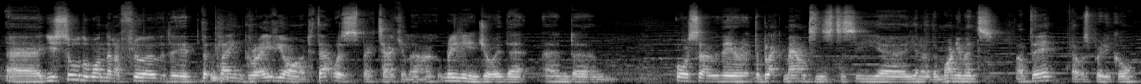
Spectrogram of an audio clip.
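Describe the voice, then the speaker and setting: A man's voice: medium pitch, fairly even intonation, moderate pace, faint music behind. A man chatting casually and informally as he streams a flight simulator to viewers. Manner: matey, informal. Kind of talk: casual livestream chat.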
